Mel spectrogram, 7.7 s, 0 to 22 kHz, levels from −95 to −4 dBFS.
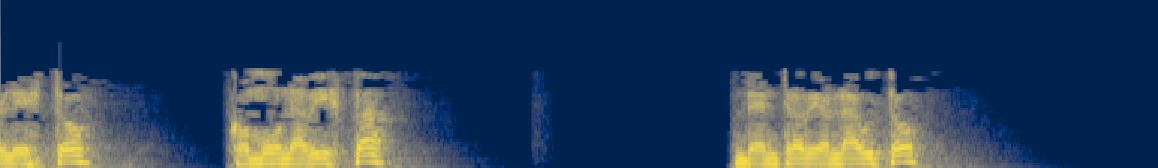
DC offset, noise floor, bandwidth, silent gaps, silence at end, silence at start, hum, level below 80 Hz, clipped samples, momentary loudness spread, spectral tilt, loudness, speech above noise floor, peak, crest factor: under 0.1%; -83 dBFS; 4 kHz; 4.15-4.23 s, 4.33-4.37 s, 4.71-4.75 s; 1.55 s; 0 s; none; -40 dBFS; under 0.1%; 7 LU; -13 dB/octave; -13 LUFS; 71 dB; 0 dBFS; 16 dB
